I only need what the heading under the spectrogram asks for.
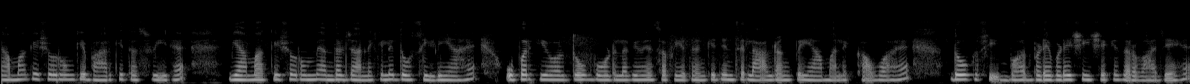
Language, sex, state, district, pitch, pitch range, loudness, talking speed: Hindi, female, Uttar Pradesh, Etah, 215 Hz, 205-225 Hz, -32 LUFS, 245 wpm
